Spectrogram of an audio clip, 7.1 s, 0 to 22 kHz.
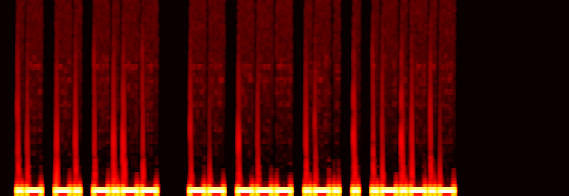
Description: Morse code, heard as a keyed tone, about 21 wpm, 700 Hz. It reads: ANY MORE.
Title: Sentences from Top 1000 Words - Review Part 5 - 20wpm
